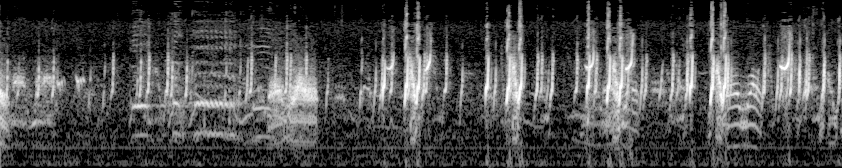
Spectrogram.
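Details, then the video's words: Quail calls for night: raspy gargling notes give way to rapid, fairly regular sharp chirps from several birds, overlapping, over a faint steady hum. "بٹیروں کی بولی رات کے لیے"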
